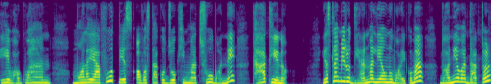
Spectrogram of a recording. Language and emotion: Nepali, surprised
